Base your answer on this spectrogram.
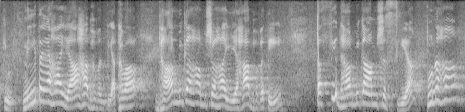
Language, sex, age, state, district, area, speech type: Sanskrit, male, 30-45, Kerala, Palakkad, urban, spontaneous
